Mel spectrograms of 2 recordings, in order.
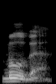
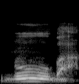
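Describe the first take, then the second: First: The syllables are short and plain. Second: The syllables are stretched and drawn out. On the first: The speaker calls it right. "উচ্চারণ কি হবে?" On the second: The speaker calls it wrong. "এরকম টান টান ভাব হরকতের উচ্চারণের মধ্যে কোনো ভাবেই নিয়ে আসা যাবে না"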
